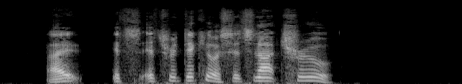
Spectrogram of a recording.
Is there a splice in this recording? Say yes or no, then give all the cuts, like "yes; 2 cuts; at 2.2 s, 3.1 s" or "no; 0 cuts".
no; 0 cuts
